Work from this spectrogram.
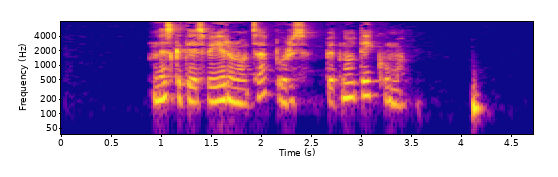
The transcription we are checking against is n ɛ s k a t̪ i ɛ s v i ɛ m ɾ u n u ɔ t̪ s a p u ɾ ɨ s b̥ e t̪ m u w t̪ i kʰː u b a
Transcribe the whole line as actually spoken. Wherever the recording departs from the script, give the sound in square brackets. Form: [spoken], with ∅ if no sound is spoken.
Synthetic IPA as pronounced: n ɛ s k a t̪ i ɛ s v i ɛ [∅] ɾ u n u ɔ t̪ s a p u ɾ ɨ s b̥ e t̪ [n] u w t̪ i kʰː u [m] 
